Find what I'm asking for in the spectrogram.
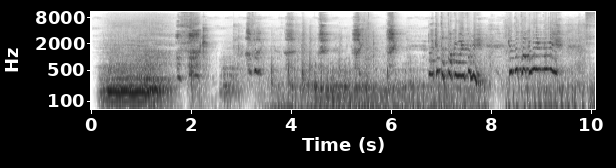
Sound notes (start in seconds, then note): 2.2 heavy, grunting breaths; 3.8 guttural growling; 5.3 gasping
